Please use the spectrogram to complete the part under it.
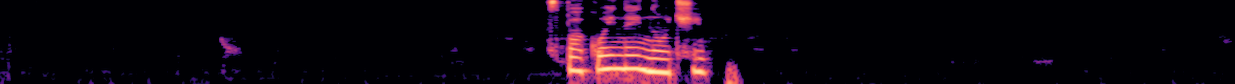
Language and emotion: Russian, neutral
